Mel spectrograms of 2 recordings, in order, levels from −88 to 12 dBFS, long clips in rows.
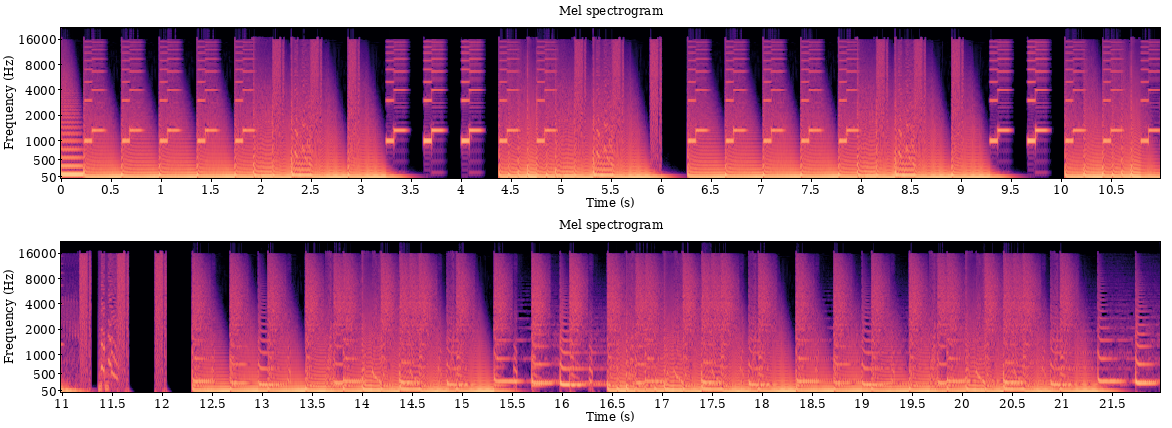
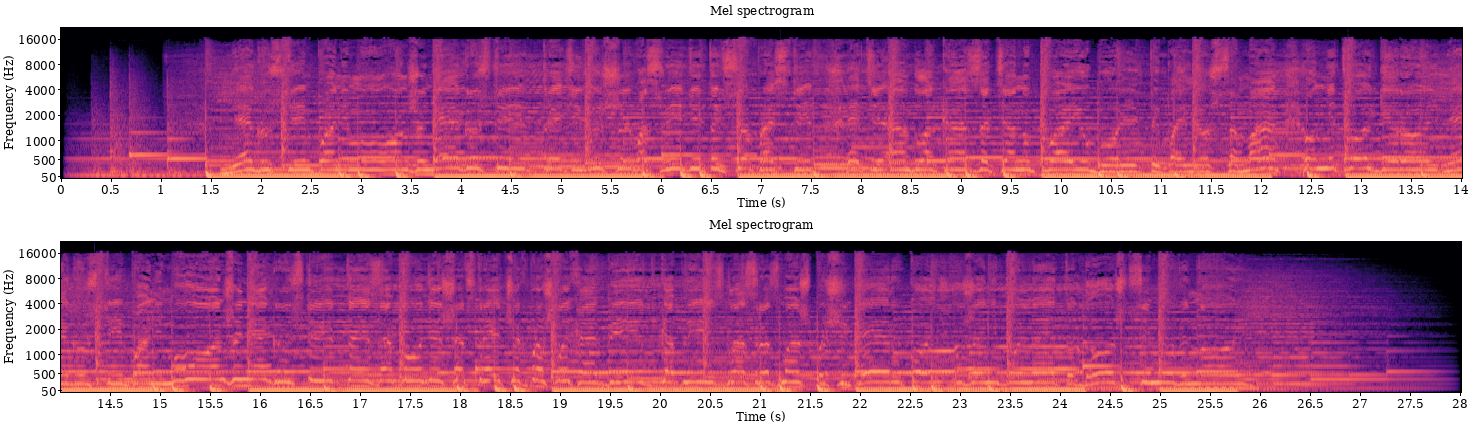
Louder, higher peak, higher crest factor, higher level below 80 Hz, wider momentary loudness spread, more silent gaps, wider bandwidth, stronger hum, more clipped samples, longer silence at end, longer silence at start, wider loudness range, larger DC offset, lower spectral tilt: first, -7 LUFS vs -11 LUFS; about the same, 0 dBFS vs 0 dBFS; second, 4 dB vs 10 dB; first, -6 dBFS vs -14 dBFS; about the same, 4 LU vs 5 LU; first, 3.89-4.00 s, 4.27-4.37 s, 9.93-10.03 s, 11.72-11.92 s, 12.10-12.29 s vs none; about the same, 16.5 kHz vs 17 kHz; neither; first, 0.3% vs under 0.1%; second, 0 s vs 0.4 s; about the same, 0 s vs 0.1 s; about the same, 2 LU vs 1 LU; neither; about the same, -5.5 dB/octave vs -5 dB/octave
